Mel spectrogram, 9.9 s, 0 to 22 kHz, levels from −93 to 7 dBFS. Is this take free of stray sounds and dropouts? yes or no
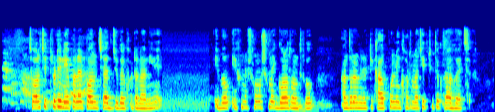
yes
